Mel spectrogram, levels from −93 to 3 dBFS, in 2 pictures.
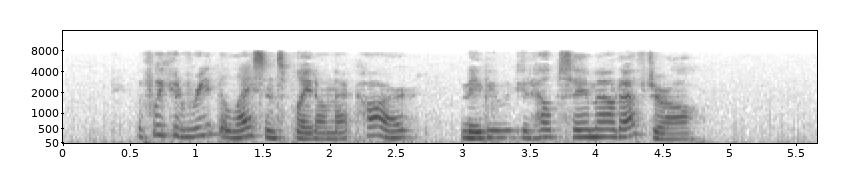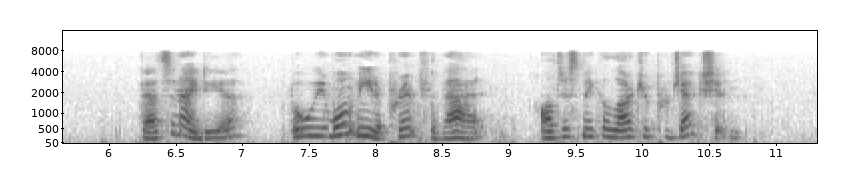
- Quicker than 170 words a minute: Yes, average, 185 wpm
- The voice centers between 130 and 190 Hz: No, high, 235 Hz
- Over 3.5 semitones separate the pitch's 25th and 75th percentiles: Yes, average, 3.9 semitones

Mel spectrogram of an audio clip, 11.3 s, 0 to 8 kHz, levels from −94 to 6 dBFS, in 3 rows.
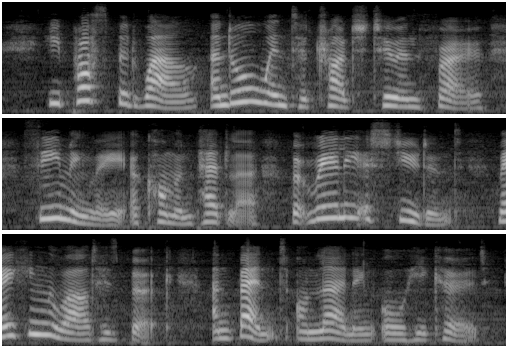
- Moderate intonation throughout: No, wide, 7.2 semitones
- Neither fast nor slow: Yes, average, 160 wpm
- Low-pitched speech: No, high, 225 Hz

